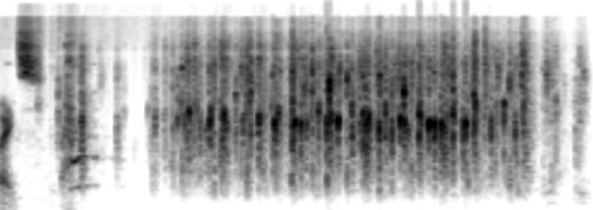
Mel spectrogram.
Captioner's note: cheers, applause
